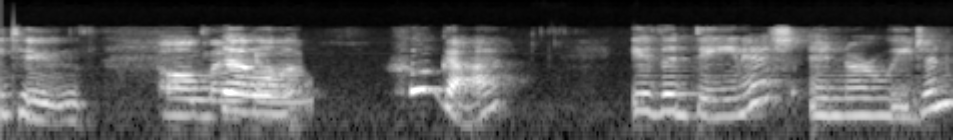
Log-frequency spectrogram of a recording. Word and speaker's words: hygge: Looks like it should be hygge, but it's actually pronounced hygge. I looked it up. Not hookah, y'all.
